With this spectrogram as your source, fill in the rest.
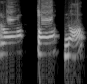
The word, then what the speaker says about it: রতন: তো এখানে তিনটি শব্দ ধ্বনি বর্ণ আছে না র ত ন দেখেন তো তার পূর্বে কি আছে র তার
